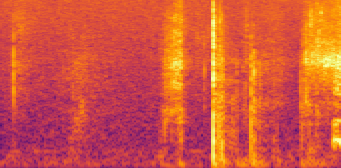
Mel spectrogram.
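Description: A CD case being handled, with soft rustling and one sharp click of plastic a little after halfway.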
